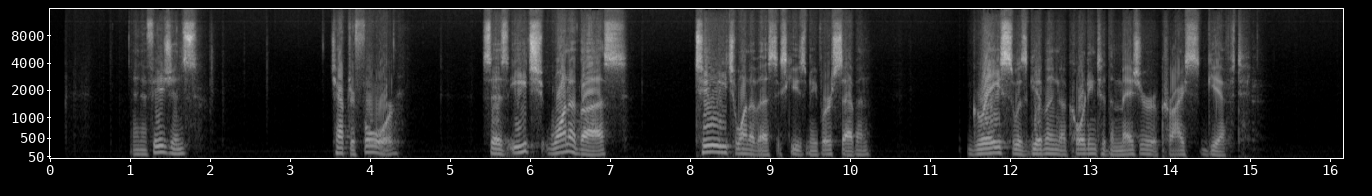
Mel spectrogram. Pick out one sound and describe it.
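An older man speaks calmly through a microphone, pausing between phrases.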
